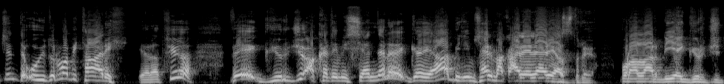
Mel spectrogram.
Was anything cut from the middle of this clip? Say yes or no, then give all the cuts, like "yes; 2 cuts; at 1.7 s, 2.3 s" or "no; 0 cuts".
no; 0 cuts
